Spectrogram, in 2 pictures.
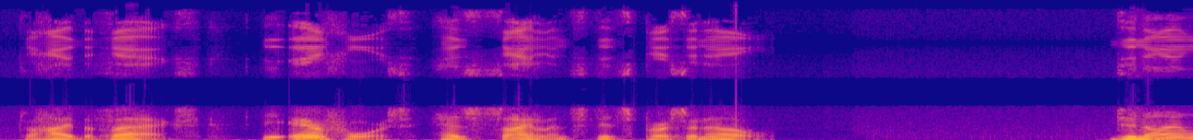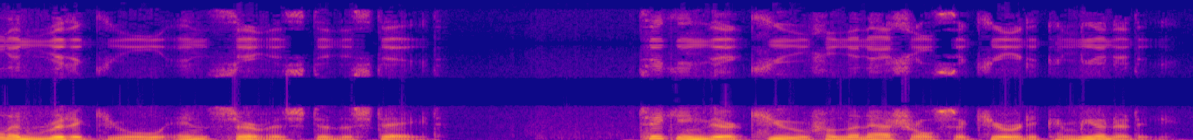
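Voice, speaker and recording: A man reading scripted non-fiction as an audiobook narrator, with measured, emphatic and dramatic phrasing. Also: fairly low pitch, a little mellow, husky, no room sound, low-quality recording. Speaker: audiobook reader.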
